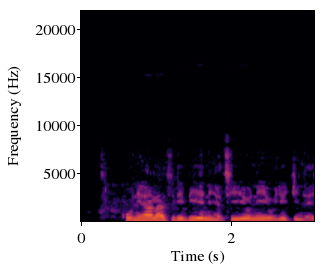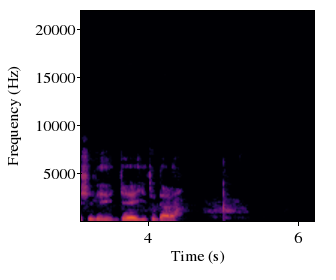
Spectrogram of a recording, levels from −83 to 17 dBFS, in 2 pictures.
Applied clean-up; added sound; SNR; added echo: none; none; none; none.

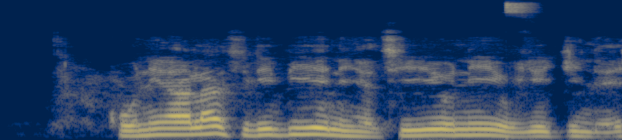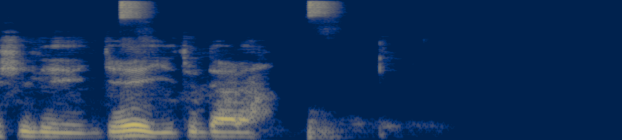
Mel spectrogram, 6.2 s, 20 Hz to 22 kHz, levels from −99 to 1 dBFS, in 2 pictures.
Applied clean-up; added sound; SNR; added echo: neural mask model Resemble Enhance denoiser.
